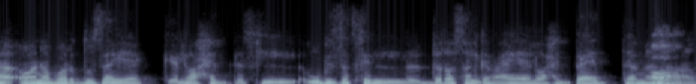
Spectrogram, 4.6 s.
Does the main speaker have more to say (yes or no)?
yes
